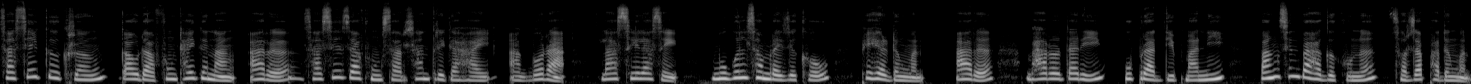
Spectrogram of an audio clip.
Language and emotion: Bodo, neutral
